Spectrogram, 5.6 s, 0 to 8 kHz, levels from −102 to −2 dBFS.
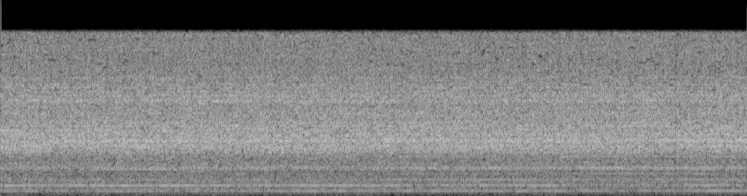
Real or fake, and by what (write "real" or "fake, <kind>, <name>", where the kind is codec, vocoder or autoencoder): real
